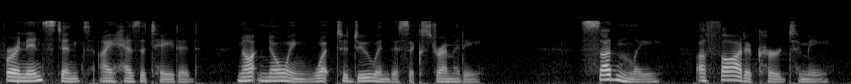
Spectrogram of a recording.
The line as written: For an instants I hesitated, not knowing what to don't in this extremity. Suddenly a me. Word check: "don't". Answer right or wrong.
wrong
